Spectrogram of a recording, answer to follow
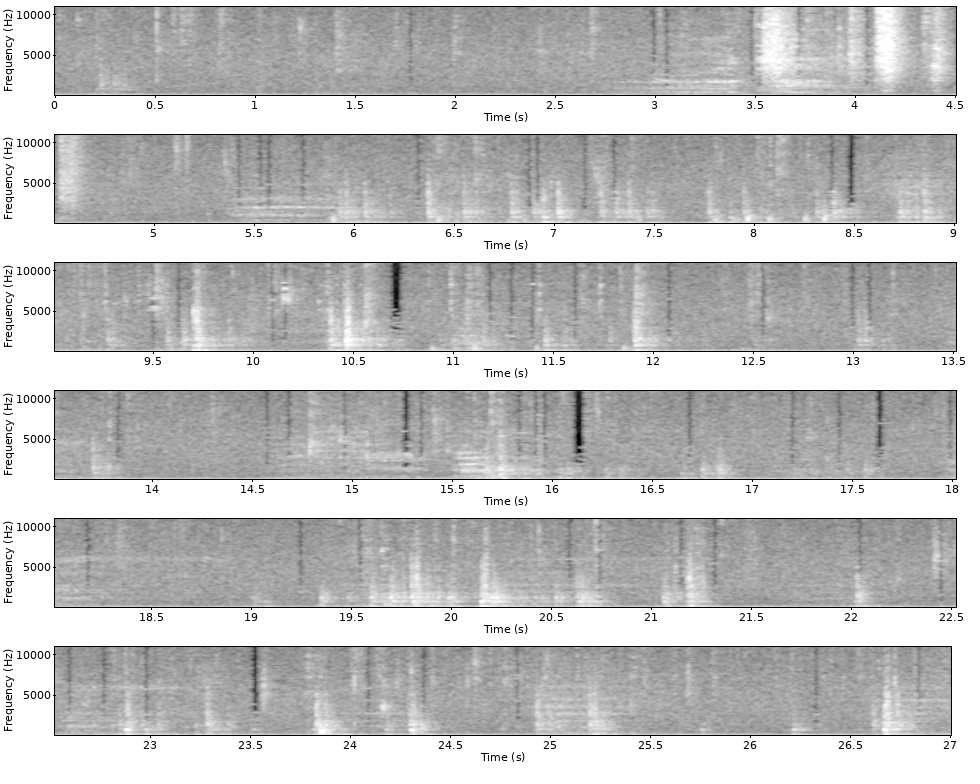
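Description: Faint small taps and clicks of hands working a super glue bottle against the patched aluminum pot, scattered irregularly over a steady low hum.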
